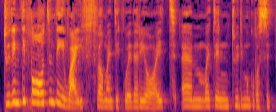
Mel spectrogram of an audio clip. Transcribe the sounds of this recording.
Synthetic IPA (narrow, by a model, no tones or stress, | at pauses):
d̥wiðɪmdiboːdənðeːwajθvɛlˠmandɪɡwɨðəɾioːɨd̥əːmwɛdɪndwiðɪmunɡʊɔbɔd̥sɪb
